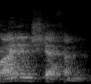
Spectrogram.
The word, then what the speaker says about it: Weihenstephaner: How do you pronounce it, David? Because it's definitely a fun German name to say. Weihenstephaner. Oh yeah, Weihenstephaner.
